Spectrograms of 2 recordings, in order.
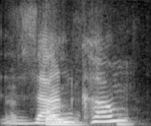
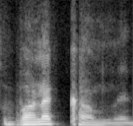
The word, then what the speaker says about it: Vanakam: Is it Zankam? It's Vanakam.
